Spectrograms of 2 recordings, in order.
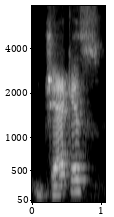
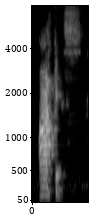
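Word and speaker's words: Jacas: I mean, the leading sack is a linebacker named Gabe Jackus, no idea. And then it's actually that initial J is silent, so it's Akis, which is a very interesting pronunciation.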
